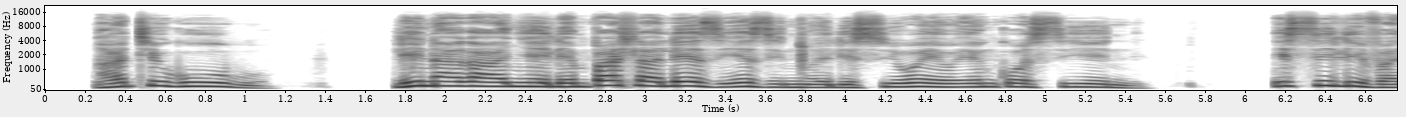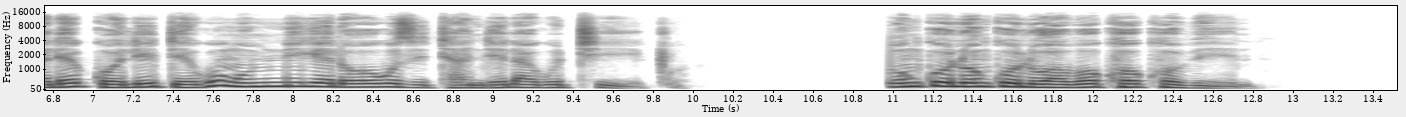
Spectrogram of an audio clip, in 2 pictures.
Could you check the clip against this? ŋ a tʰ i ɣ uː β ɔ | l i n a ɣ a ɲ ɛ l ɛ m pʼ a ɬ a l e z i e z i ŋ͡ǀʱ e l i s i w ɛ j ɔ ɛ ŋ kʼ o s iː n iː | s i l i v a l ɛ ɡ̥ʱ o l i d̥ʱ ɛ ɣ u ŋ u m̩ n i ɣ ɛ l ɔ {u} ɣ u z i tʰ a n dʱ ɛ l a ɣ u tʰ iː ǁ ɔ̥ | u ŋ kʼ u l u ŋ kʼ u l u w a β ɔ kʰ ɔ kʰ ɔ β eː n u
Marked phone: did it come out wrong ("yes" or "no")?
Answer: yes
